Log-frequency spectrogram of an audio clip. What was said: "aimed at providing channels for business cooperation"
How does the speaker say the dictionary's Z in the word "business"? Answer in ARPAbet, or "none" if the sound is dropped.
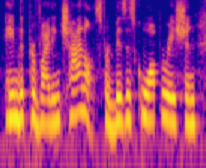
Z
